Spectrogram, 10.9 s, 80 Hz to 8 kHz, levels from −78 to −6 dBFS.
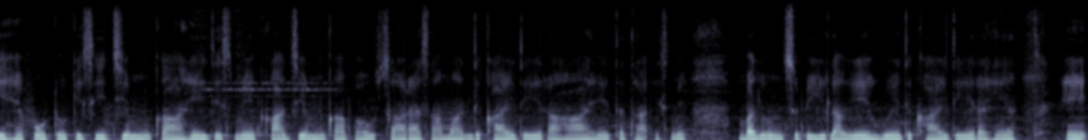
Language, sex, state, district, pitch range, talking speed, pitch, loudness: Hindi, female, Bihar, Bhagalpur, 185-195 Hz, 150 wpm, 190 Hz, -29 LUFS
